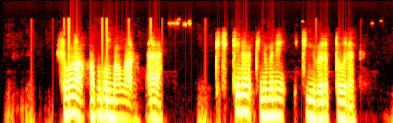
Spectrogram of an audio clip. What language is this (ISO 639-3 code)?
uig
